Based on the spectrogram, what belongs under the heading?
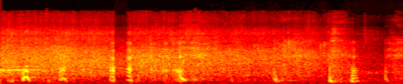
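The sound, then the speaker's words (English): A round of applause: steady, dense clapping for about four seconds, with a few brief vocal whoops or cheers breaking through the crackle. “A round of applause.”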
